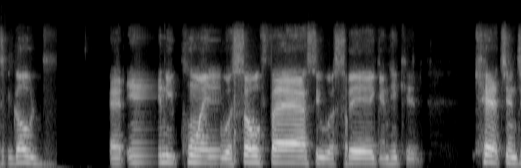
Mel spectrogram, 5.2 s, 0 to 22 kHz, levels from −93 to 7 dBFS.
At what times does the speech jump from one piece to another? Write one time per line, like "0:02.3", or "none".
0:03.4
